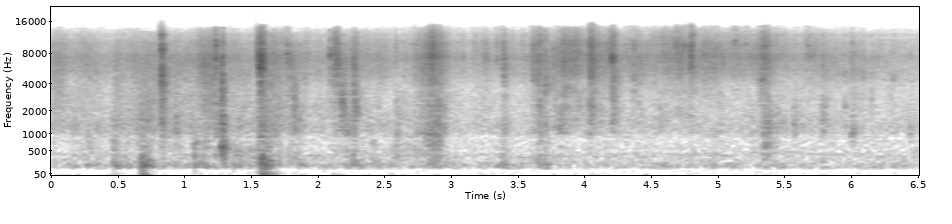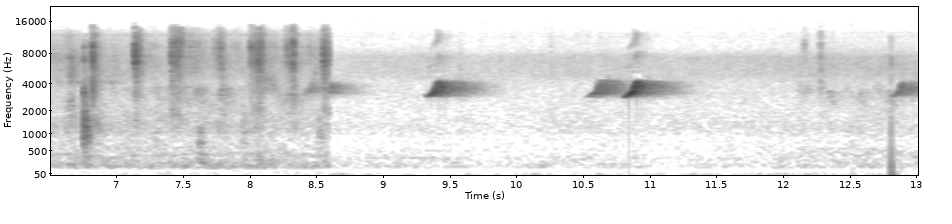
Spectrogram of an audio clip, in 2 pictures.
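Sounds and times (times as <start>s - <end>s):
small bird chirping: 6.6s - 9.8s, 10.5s - 11.3s, 12.1s - 13.0s.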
